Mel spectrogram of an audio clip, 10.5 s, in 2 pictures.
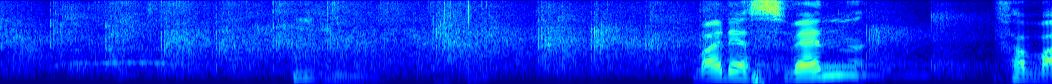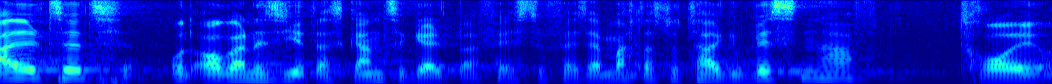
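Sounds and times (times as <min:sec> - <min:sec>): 
audience applause: 0:00.0 - 0:04.0
speech: 0:01.5 - 0:01.8, 0:03.5 - 0:10.5.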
